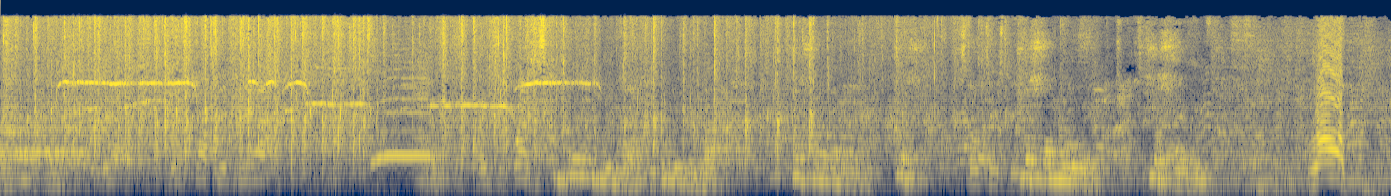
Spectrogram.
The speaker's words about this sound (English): But I wanted to give them all a big round of applause. Thank you guys so much.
